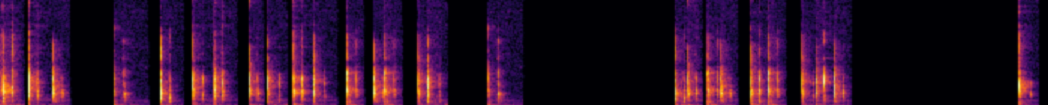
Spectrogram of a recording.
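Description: Fingertips of both hands type on a compact white mechanical keyboard with plastic keycaps. Bursts of quick, bright, clicky key taps are separated by pauses, including a long silence in the middle.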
